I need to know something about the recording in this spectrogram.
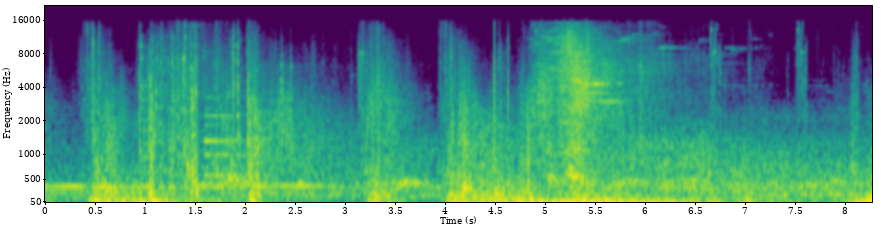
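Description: Game sound effects chime and whoosh as cards are played.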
